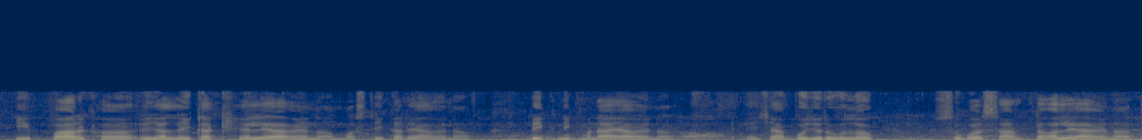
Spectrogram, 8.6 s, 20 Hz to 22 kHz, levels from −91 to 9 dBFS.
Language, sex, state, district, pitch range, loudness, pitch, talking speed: Hindi, male, Uttar Pradesh, Gorakhpur, 115-125 Hz, -36 LUFS, 125 Hz, 135 wpm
